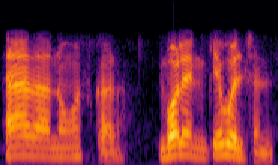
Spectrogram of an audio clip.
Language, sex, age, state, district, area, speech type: Bengali, male, 18-30, West Bengal, Darjeeling, rural, conversation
